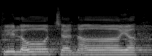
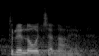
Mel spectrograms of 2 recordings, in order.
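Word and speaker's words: त्रिलोचनाय: Nagendra Haraya Trilochanaya. Please don't say Trilochanaya. Some people say Trilochanaya, right?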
